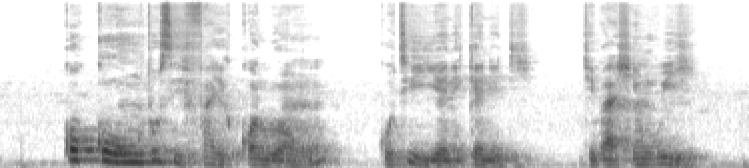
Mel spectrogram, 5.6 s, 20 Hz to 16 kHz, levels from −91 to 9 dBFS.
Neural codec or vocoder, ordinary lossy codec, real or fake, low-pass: none; none; real; 14.4 kHz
